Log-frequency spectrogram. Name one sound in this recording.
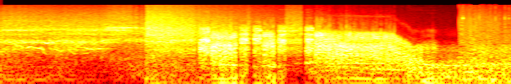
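A man vocalizes into a microphone over loudspeakers.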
